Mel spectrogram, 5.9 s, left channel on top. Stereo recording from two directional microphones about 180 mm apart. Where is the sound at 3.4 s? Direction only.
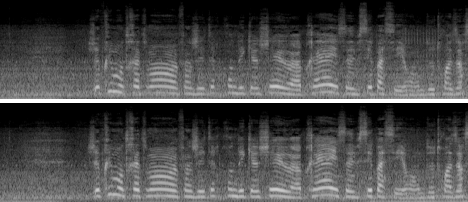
20° right (ahead or behind).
